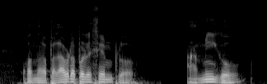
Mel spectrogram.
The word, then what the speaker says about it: amigo: Mirad, cuando la palabra, por ejemplo, amigo, el acento recae sobre esta sílaba, sobre la sílaba mi, ¿vale? Y nos dice que es una palabra llana. Amigo, porque está acentuada la penúltima sílaba.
